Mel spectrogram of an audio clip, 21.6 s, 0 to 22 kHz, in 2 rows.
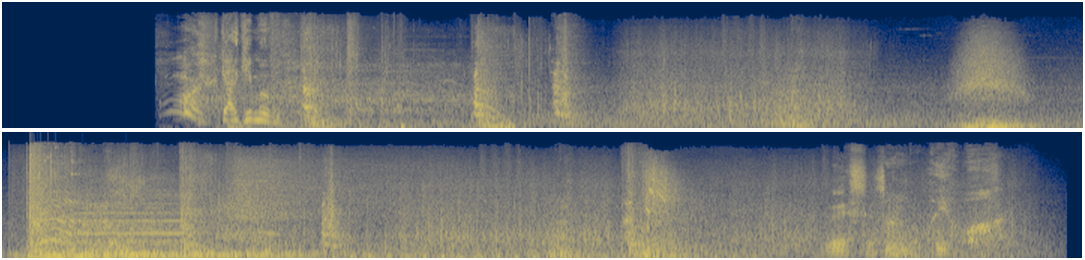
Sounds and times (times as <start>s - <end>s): Speech: 1.6s - 3.2s, 19.0s - 20.9s.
